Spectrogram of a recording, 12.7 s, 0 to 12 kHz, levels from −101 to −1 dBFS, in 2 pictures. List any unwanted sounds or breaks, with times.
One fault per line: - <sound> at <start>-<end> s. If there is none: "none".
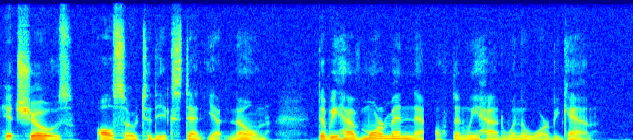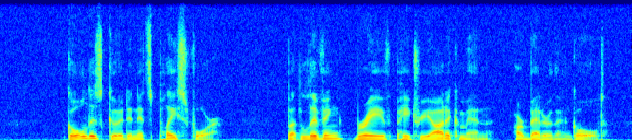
- dropout at 4.2-4.4 s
